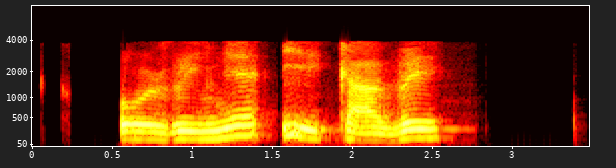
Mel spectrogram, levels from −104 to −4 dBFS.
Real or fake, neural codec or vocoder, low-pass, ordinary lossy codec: fake; autoencoder, 48 kHz, 32 numbers a frame, DAC-VAE, trained on Japanese speech; 7.2 kHz; AAC, 16 kbps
